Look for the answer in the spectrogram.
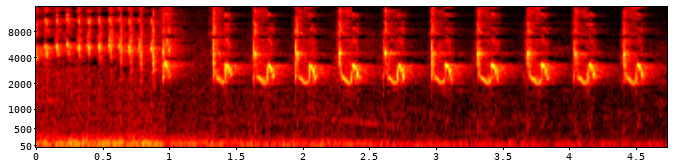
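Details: Energetic songbird opens with a fast tinkling trill, then repeats a sharp, looping high note about twice a second.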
